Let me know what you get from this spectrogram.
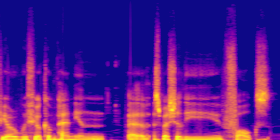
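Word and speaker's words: Fawkes: Uh when you're near the ending, uh if you're with your companion, especially Fox, Folks, uh I believe is how it's pronounced.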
